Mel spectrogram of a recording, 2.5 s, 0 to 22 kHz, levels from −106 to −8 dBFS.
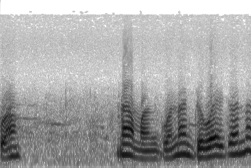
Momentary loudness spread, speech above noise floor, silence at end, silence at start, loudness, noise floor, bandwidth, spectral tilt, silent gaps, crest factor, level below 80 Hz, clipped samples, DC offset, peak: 8 LU; 26 dB; 0 s; 0 s; -19 LUFS; -44 dBFS; 13.5 kHz; -8.5 dB/octave; none; 14 dB; -60 dBFS; under 0.1%; under 0.1%; -6 dBFS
